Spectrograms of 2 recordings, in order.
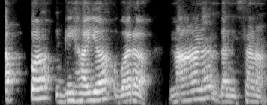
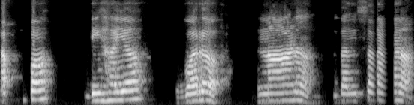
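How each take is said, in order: First: The phrase is said in one unbroken run. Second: The phrase is broken into chunks with pauses. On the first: The speaker calls it wrong. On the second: The speaker calls it right.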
